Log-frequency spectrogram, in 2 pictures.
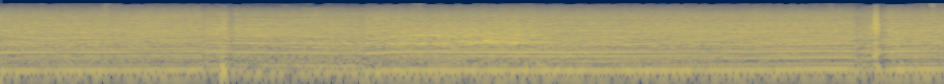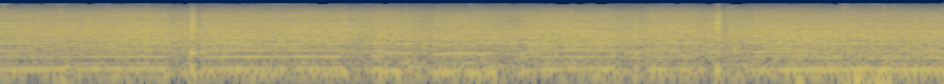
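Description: A car engine briefly drops in pitch as gears shift.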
